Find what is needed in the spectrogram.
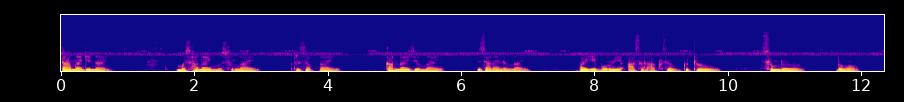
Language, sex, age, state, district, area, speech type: Bodo, male, 18-30, Assam, Chirang, urban, spontaneous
